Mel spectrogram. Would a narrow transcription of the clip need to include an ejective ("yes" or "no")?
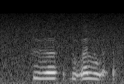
no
